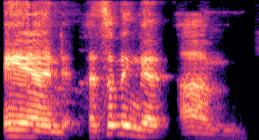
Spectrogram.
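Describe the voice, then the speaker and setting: A man with a medium-pitched voice talks in a casual podcast discussion. He explains things in detail and with enthusiasm, like a writer sharing his craft. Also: big pitch swings, a little slow, low-quality recording. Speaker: podcast co-host and science fiction writer.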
